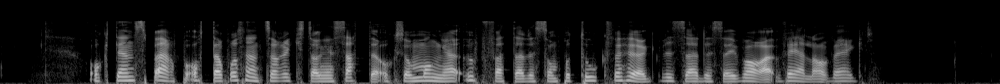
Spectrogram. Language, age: Swedish, 18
